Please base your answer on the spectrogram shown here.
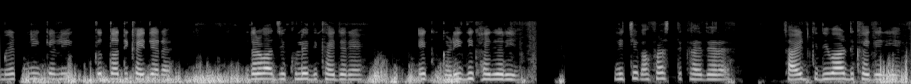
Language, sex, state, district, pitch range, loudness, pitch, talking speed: Hindi, female, Rajasthan, Bikaner, 235-255 Hz, -17 LUFS, 245 Hz, 225 wpm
